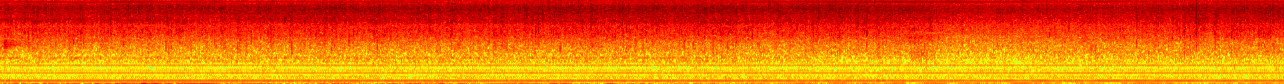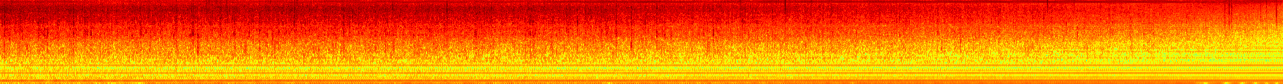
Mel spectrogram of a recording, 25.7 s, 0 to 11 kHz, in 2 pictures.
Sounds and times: fountains 0.0 - 23.8
electromagnetic field (the work of pump motors) 0.0 - 25.6

